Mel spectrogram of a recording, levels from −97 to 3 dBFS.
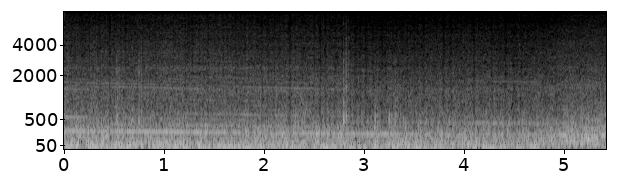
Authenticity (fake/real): real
